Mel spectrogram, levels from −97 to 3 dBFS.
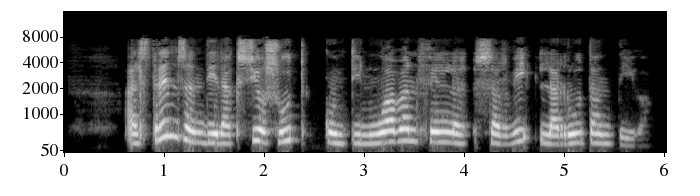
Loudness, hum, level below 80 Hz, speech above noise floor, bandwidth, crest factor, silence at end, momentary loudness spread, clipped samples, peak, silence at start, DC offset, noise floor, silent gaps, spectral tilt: -14 LUFS; none; -64 dBFS; 46 dB; 8 kHz; 14 dB; 0.3 s; 10 LU; under 0.1%; 0 dBFS; 0.65 s; under 0.1%; -60 dBFS; none; -2 dB/octave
